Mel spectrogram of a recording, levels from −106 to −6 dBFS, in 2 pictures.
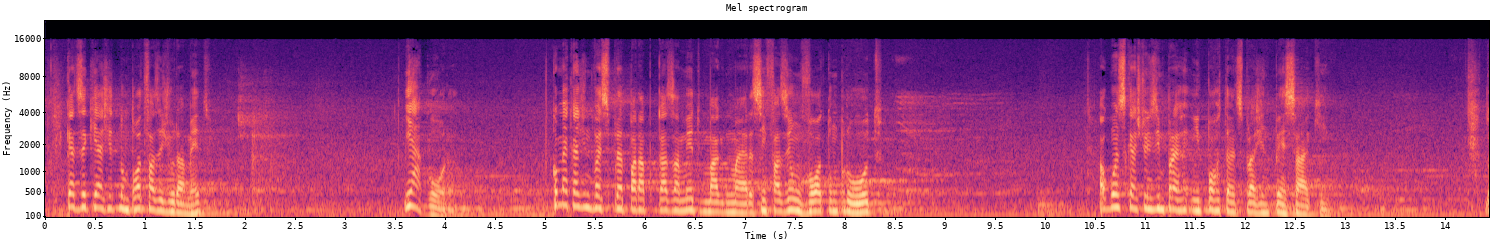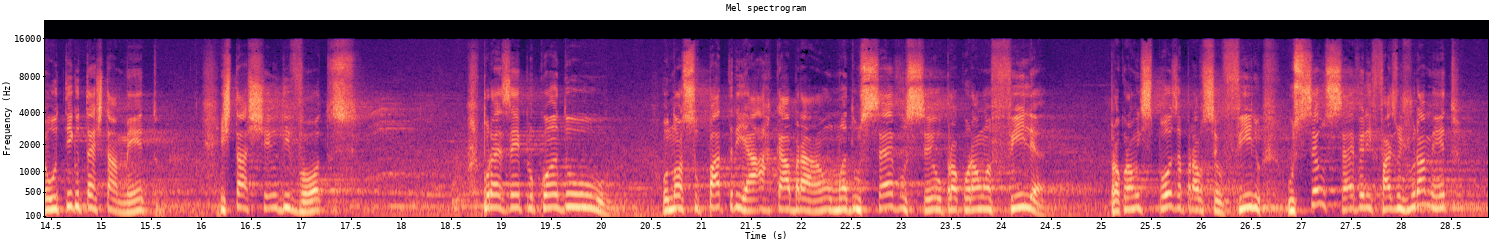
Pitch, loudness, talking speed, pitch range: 195 Hz, -18 LUFS, 155 wpm, 165-220 Hz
